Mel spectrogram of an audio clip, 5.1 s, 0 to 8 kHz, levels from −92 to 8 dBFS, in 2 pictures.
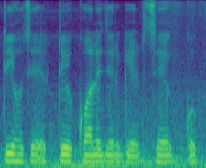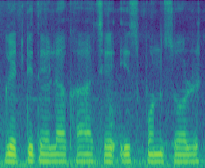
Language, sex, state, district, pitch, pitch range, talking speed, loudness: Bengali, male, West Bengal, Purulia, 125 Hz, 120-125 Hz, 150 wpm, -16 LUFS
